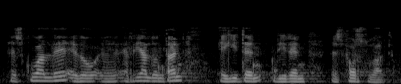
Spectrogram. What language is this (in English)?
Basque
